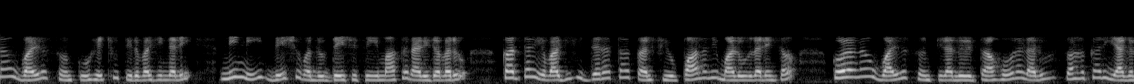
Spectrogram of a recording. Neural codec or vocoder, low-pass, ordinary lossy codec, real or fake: codec, 16 kHz, 0.9 kbps, LongCat-Audio-Codec; 3.6 kHz; none; fake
